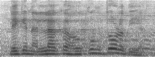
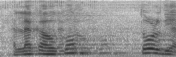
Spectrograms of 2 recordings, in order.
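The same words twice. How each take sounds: First: Said in the usual way. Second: Louder, with حکم rising and توڑ punched; emphatic repeat. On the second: Shown as a demonstration. Preacher to congregation, driving the point home, stressing توڑ.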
